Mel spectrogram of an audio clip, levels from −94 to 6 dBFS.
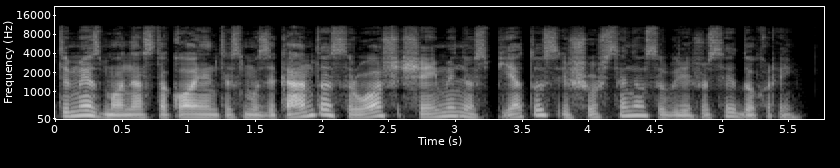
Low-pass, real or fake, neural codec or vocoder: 10.8 kHz; fake; vocoder, 24 kHz, 100 mel bands, Vocos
